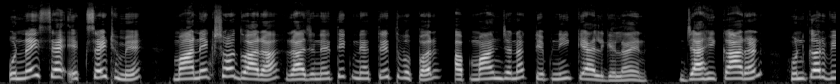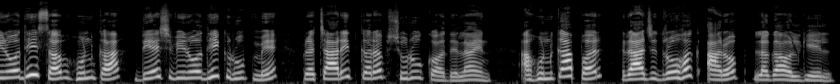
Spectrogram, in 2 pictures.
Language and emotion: Maithili, neutral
